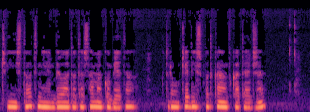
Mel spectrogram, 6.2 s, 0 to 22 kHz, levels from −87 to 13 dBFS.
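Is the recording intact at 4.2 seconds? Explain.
Yes, the speech at 4.2 seconds is intact, with no dropout, click, distortion or other fault at that moment.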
